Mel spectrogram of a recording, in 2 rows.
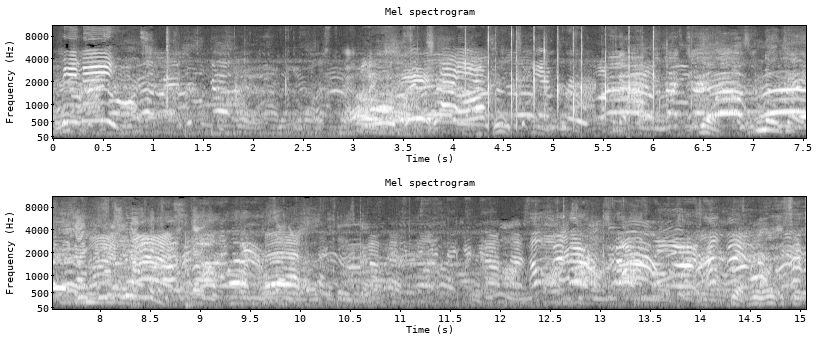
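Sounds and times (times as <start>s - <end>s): voices shouting: 0.0s - 15.0s.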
